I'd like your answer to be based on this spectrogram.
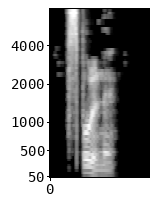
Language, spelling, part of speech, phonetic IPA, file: Polish, wspólny, adjective, [ˈfspulnɨ], Pl-wspólny.ogg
